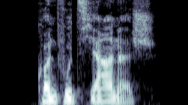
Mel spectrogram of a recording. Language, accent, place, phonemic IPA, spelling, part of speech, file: German, Germany, Berlin, /kɔnfuˈ t͡si̯aːnɪʃ/, konfuzianisch, adjective, De-konfuzianisch.ogg
- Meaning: Confucian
